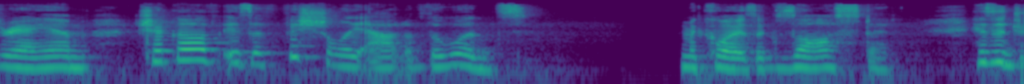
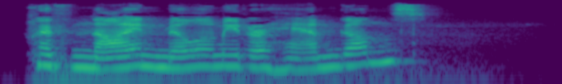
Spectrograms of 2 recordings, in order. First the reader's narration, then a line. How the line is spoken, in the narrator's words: McCoy snaps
